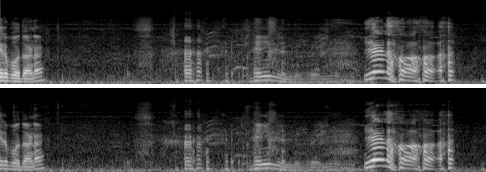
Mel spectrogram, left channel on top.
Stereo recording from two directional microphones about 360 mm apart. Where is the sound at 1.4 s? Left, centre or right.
Centre.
